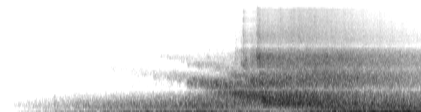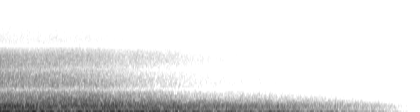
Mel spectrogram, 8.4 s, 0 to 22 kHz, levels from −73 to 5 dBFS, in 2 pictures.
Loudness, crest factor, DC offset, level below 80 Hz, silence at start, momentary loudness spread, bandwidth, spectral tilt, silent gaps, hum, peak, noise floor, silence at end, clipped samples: -17 LUFS; 18 dB; under 0.1%; -22 dBFS; 0.75 s; 21 LU; 16 kHz; -6.5 dB/octave; none; none; 0 dBFS; -58 dBFS; 0.85 s; under 0.1%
